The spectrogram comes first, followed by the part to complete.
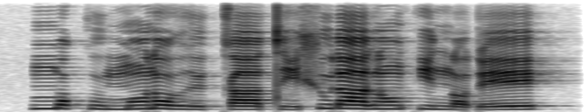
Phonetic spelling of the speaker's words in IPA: m ɔ˦ k u˧ m ɔ̃˦ ɾ ɔ˧ ɣ ɨ˨ k aː˧ t i˨˦ ʃ u˦ ɾ aː˦ l ɔ̃˦ k i˧ n ɔ˨ ɗ eː˦

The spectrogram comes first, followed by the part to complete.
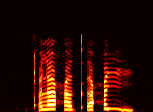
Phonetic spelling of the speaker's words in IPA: qʼ ʊ l a ħ ɐː kʼ ɐ ħ iː

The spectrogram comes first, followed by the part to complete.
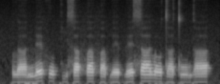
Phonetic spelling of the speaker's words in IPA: l a˨ ɾ ũ˧ ɾ ɛ˦ f o˧ k i˨ s a˧ f a˧ f a˨ b ɛ˨ b ɛ˨˦ s a˦ l ɔ˦ d a˧ t ɔ̃˧ ɡ a˦

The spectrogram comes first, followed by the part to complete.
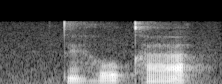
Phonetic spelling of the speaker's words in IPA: t ɛ̃ ɦ o kʰ a

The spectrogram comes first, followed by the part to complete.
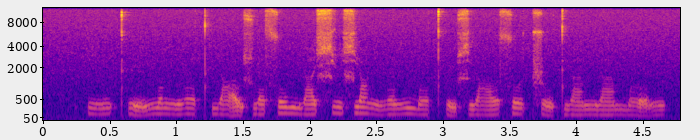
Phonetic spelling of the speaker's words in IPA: p i˧˥ ŋ t̪ʰ y̰˨˩ n̪ ʊ˥˧ ŋ ɻ ɤ˥˩ t̪ʰ j ɑ̰˨˩ ʊ̯ ɕ ɥ ɛ˦ s u˥ m j ä˧˥ ɕ i˥˧ ɕ j ɑ˥˩ ŋ w ə˧˥ n m ɤ˧˥ t̪ʰ y̰˨˩ ɕ j ɑ˧˥ ʊ̯ s u˥˩ ʈ͡ʂ ṵ˨˩ t̪ j ä˧˥ n̪ j ä˧˥ m ɤ̰˨˩˦ ŋ

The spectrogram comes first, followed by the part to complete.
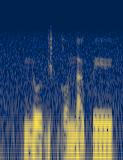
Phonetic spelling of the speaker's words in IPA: n o˨ ʊ̯ ɡ ɪ˦ ʔ ɡ ɔ˨ n a̰˦˨ ʊ̯ p e˦ ɪ̯

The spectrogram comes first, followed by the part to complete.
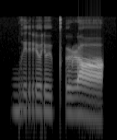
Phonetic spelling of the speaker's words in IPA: b i r y ɾ y pʼ ʉ ɭ ɑ

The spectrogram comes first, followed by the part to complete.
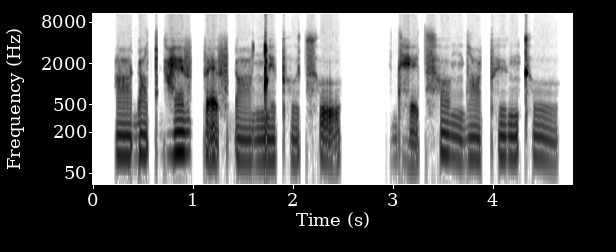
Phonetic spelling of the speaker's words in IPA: ɑ˨ ɠ œ˨ tˤ ɡʱ æ˦ v p æ̰˦ f ɠ ɑ˨ ŋ͡ǃ ɛ˨ pʰ o˨ t͡sʰ o̰˦˨ | dʱ ɛ̰˨ t͡sʰ ɔ˦˨ ŋ dˤ æ˦˨ pʰ ø˦ ŋ tʰ o˦˨

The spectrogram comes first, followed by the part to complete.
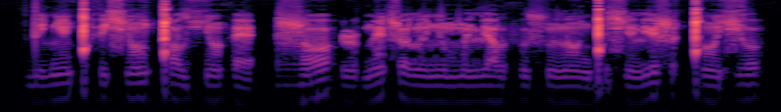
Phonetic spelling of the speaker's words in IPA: d ɛ ʎ ɛ̃ ǃʰ ɘ ɕ õ lˠ ǃ o lˠ ç ɔ̃ θ ɛ | ɮ ɔ | ɭ ɵ b ɛ̃ ɬ o l õ ʎ õ m õ lʲ ɛ lˠ θ ɘ sʷ ɛ̃ l ɔ̃ ɡ͡ǃ ɘ ɕ ɔ̃ lʲ ɵ ɬ o ǃ ɔ̃ ɕ o

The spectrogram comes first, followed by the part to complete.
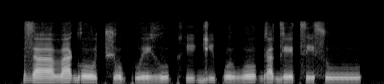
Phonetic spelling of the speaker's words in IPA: z aː˨ β a˦ ɡ oː˨ t͡ʃ o˨ kʷ eː˨ ɣ u˦ kʰ i˦ ɡ i˦ p ʊ˨ β o˦ ɡ a˦ d eː˦ t͡s i˦ s uː˦

